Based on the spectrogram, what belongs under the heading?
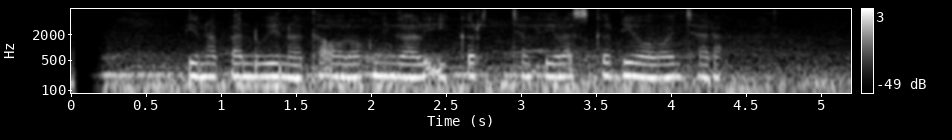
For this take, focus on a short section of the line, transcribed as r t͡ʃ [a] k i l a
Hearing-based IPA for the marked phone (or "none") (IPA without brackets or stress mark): a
